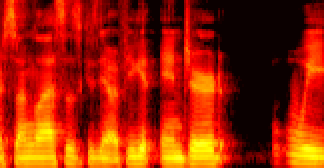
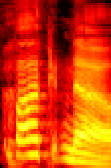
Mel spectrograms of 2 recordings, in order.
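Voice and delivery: flat refusal; 8 semitones higher than usual. Retold or imitated. Emphatic refusal, retold.

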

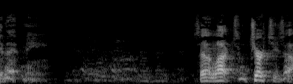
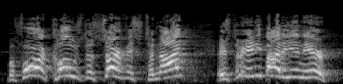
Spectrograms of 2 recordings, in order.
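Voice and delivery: raised, loud pulpit call; preacher addressing congregation; 10 semitones higher, 8 dB louder than usual. Retold or imitated. Young preacher asks congregation about Bibles, loud pulpit call. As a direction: call it out to the whole room.

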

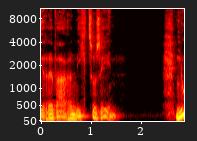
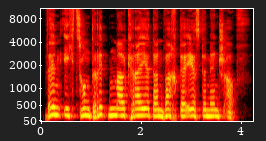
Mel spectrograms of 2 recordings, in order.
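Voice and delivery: high, sustained crowing voice; rooster calling down; 11 semitones higher, 5 dB louder than usual. A narrator's reading. Rooster explains to Häwelmann below, calling down. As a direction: proclaim it high from the tower.

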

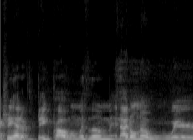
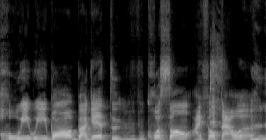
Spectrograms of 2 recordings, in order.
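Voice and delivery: high, slow hammed-up French accent; playing a cartoon Frenchman in a French accent; mock French accent; 5 semitones higher, 5 dB louder, slower than usual. Showing friends her fake French, a hammed-up French accent. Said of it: "I'm gonna speak French for you guys".

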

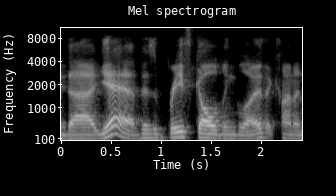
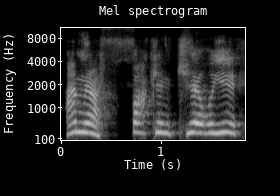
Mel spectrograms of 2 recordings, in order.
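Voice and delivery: much higher, louder, slow enraged roar; a dwarf stabbed in the arm roars revenge; furious threat; 14 semitones higher, 5 dB louder than usual. Acted. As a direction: lose it completely and threaten to kill. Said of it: "he starts to lose his fucking mind".

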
